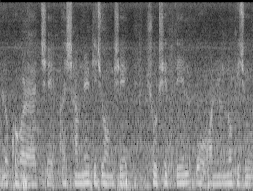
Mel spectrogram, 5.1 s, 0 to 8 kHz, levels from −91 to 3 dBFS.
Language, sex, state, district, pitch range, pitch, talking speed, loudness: Bengali, male, West Bengal, North 24 Parganas, 115-130 Hz, 125 Hz, 155 wpm, -17 LUFS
